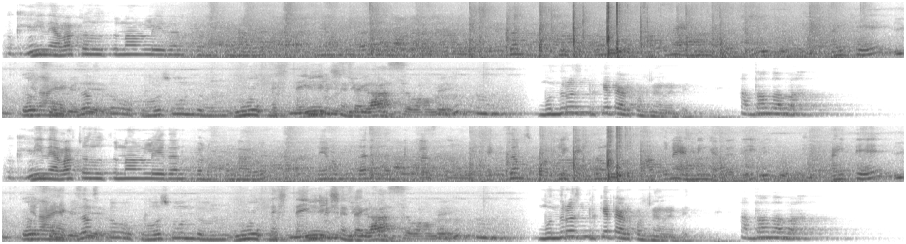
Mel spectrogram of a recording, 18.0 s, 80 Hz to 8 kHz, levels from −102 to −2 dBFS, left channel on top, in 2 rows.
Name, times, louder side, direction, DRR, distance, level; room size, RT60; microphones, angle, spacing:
voice 1, 0.3-2.7 3.1-7.6 8.3-8.8 9.3-11.3 11.7-13.0 14.4-15.9, right 1 dB, 85° right, 5 dB, 2.0 m, -46 dB
sound 1, 1.6-8.8, left 3 dB, 65° left, 1.1 m, -43 dB
Male speech man speaking, 5.5-14.1, equal, ahead, 0.6 m, -47 dB
voice 2, 13.3-14.0 16.4-17.1, equal, 15° left, 1 dB, 3.8 m, -48 dB
19.0 x 18.0 x 8.0 m, 1.0 s
head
